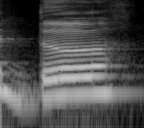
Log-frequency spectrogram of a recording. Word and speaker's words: 得: फिर हमारे पास जो नेक्स्ट वर्ड आता है वो है द। ये साइलेंट टोन के साथ है।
